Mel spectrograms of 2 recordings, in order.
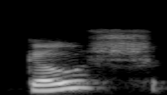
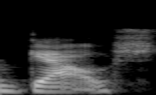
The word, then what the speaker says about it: gauche: The other two staggered conformations, we can refer to those by the term gauche or gauche, depending upon your preferred pronunciation of this, G-A-U-C-H-E.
